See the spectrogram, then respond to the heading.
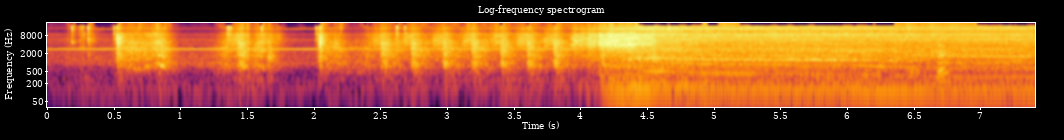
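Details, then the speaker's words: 1998 Chrysler Town & Country that blew its 20A engine/ASD fuse on starting, now running after the alternator plug was cleaned with WD40 and a new fuse fitted: even cranking about four seconds, catches cleanly, steady smooth idle; normal start. "as you can see the car works good. Now we are successful. So we don't have to change the alternator."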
